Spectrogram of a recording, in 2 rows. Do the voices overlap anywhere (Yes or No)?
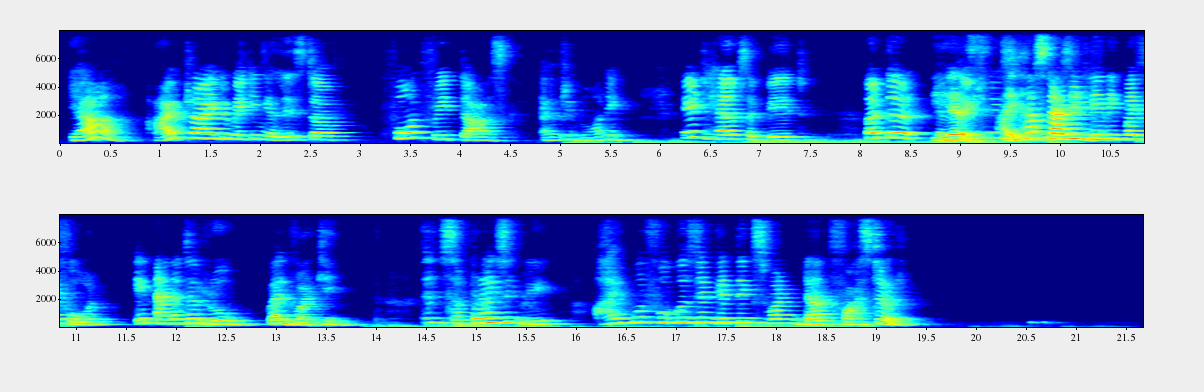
Yes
